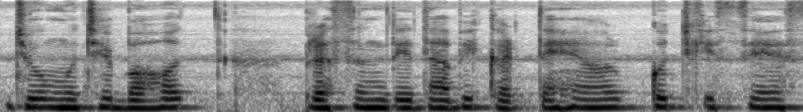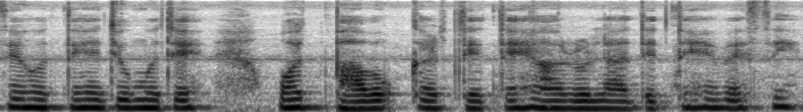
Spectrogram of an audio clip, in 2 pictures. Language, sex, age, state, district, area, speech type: Hindi, male, 18-30, Rajasthan, Jodhpur, urban, spontaneous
